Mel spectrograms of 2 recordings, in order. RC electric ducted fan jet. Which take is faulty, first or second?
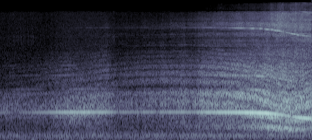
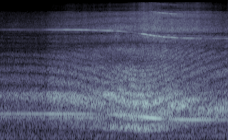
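first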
